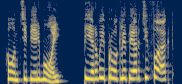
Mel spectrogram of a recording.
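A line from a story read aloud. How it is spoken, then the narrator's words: Joyful shouting. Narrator (Russian): Она кричала так радостно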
